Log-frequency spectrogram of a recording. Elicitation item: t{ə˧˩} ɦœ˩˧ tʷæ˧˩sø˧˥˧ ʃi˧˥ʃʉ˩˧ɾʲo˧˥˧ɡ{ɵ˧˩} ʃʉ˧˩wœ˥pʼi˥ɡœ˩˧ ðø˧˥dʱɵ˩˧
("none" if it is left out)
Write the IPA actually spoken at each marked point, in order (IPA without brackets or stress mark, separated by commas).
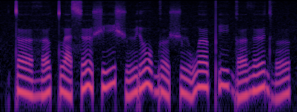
œ˧˩, ɵ˧˩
